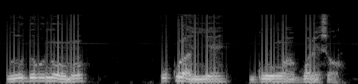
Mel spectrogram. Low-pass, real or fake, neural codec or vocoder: 10.8 kHz; real; none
